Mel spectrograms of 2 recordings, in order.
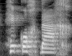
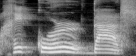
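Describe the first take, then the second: First: The R is said with a Rio de Janeiro accent. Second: The R is said with a southern Brazilian accent. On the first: "Ele vai falar recordar" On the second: "este som do R, ó, recordar, igual a gente faz aqui no sul"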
